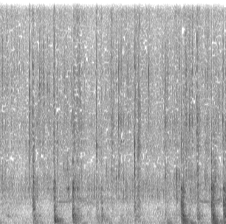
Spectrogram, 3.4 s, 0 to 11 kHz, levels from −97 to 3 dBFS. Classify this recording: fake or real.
real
